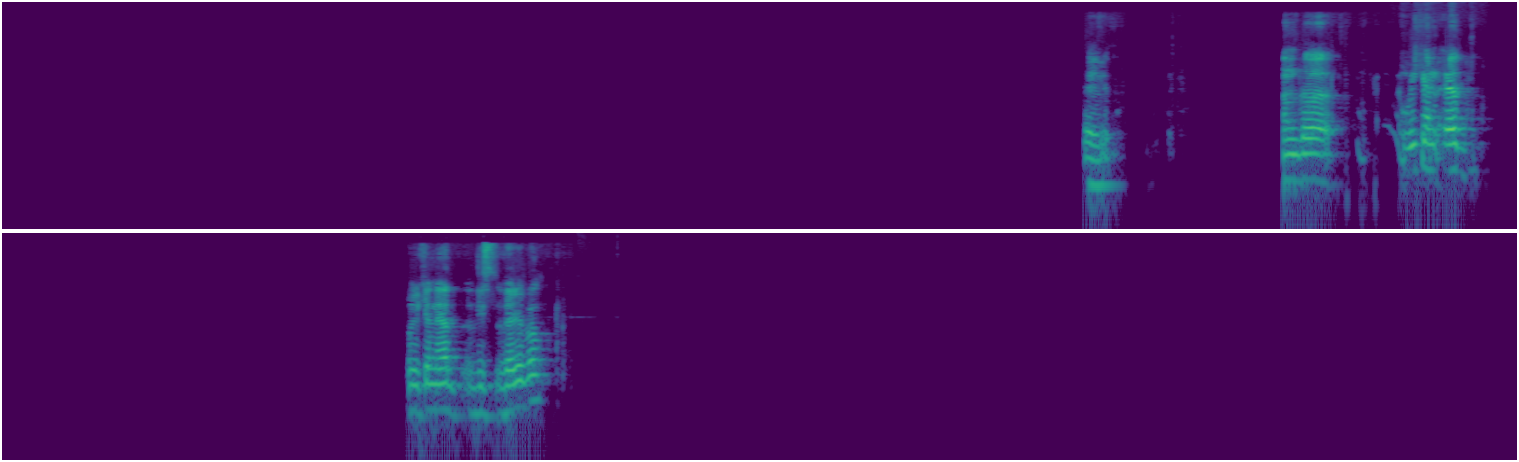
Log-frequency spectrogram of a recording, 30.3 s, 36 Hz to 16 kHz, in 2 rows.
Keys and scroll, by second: 0.0-5.7 typing, 10.9-11.9 typing.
